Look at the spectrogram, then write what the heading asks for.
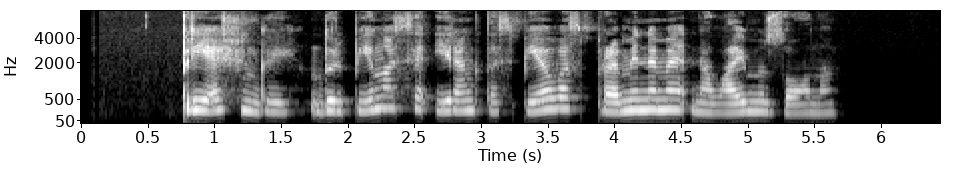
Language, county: Lithuanian, Vilnius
